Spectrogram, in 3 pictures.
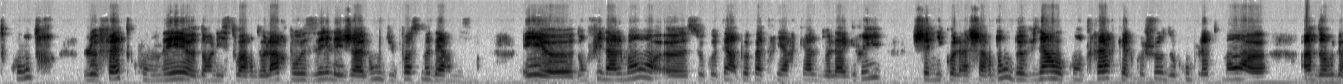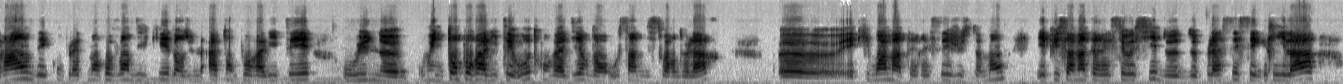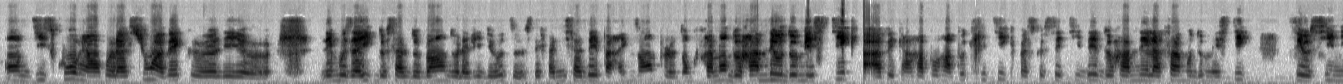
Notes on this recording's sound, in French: À Paris, le 14 mars 2023, entretien réalisé par téléphone.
